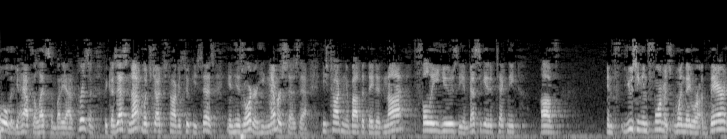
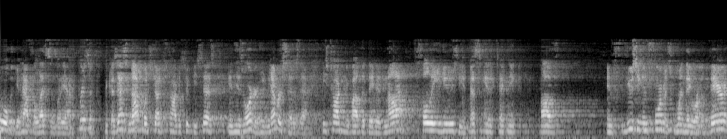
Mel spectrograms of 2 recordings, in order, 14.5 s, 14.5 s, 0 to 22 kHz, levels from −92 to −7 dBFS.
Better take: first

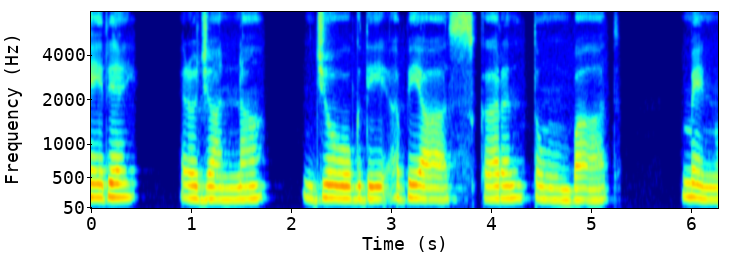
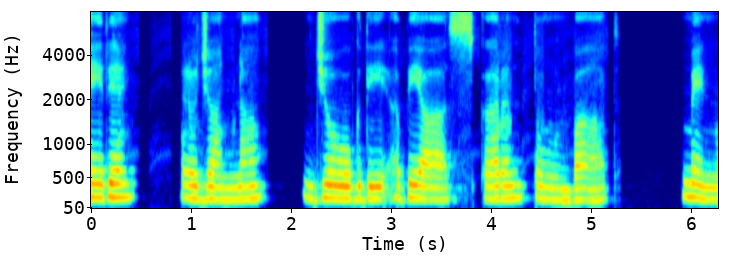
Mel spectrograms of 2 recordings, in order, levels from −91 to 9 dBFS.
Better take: first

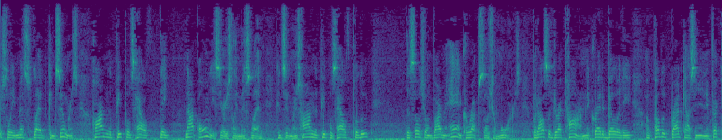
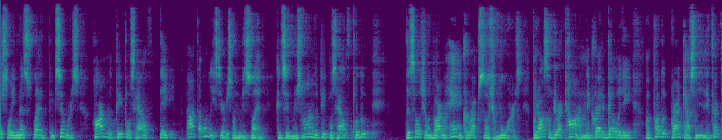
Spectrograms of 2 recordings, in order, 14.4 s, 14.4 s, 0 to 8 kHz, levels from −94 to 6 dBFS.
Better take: first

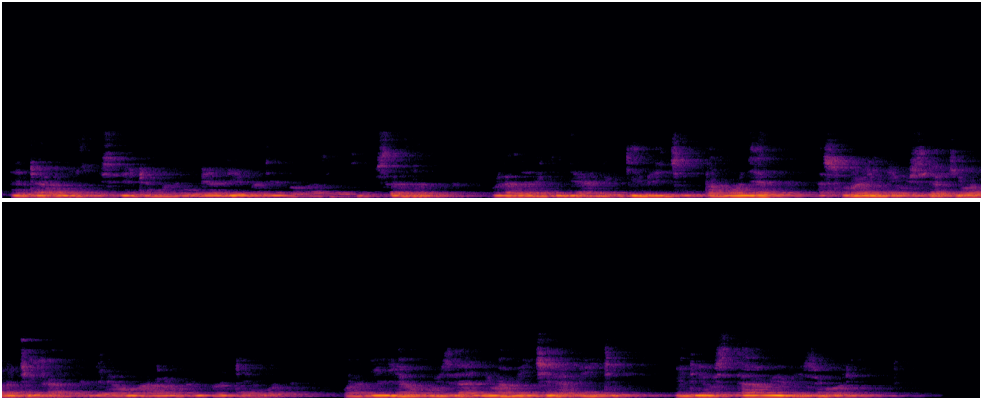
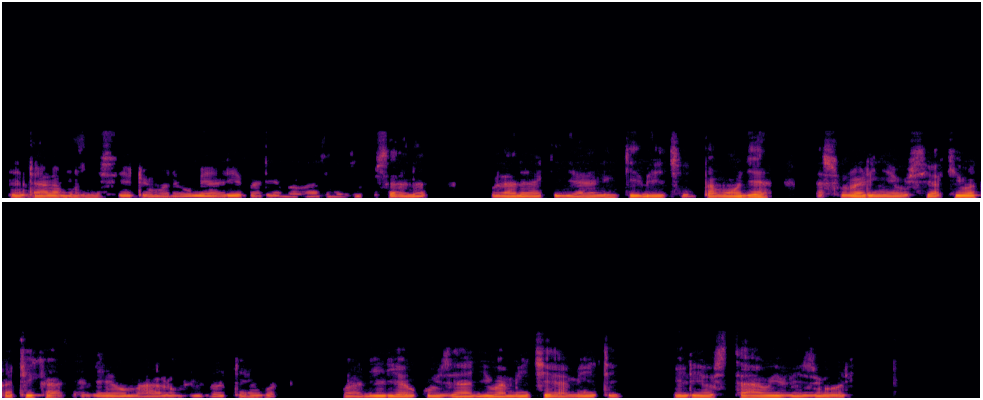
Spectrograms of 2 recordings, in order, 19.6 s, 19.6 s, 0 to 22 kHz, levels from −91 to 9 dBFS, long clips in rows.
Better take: second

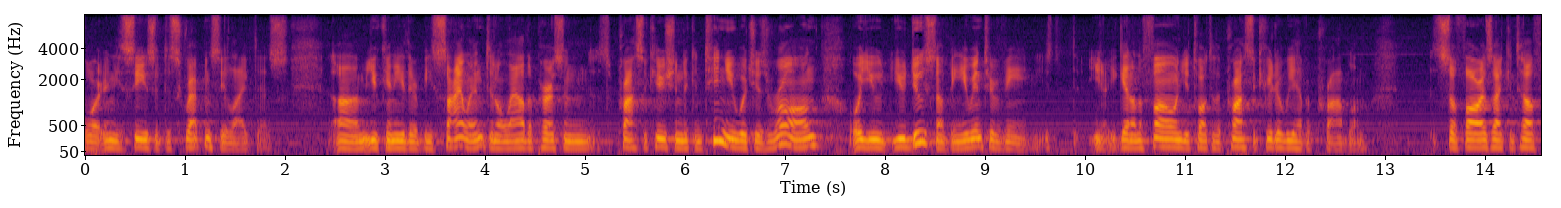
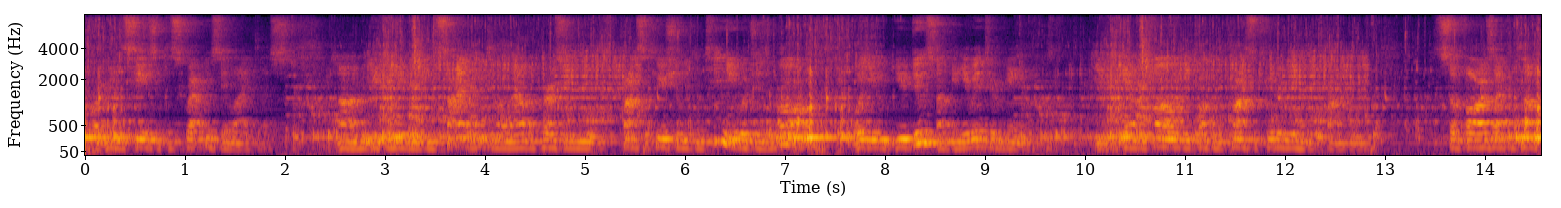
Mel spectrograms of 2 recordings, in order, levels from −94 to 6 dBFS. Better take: first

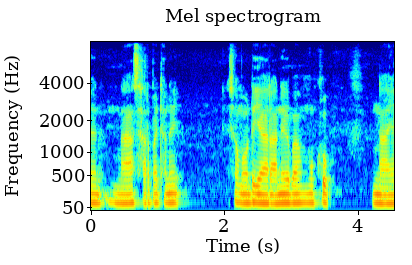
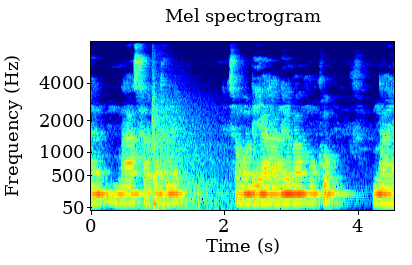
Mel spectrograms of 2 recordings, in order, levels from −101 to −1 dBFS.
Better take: first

